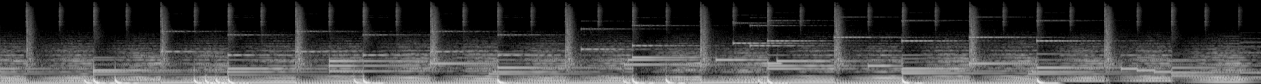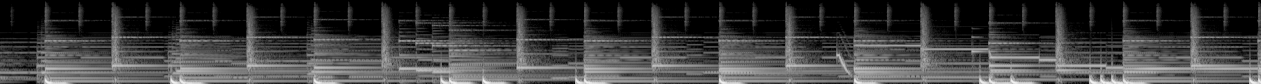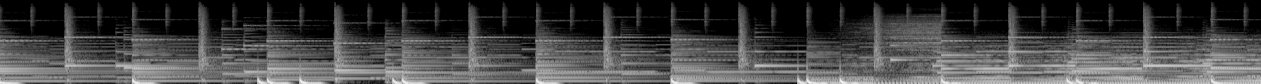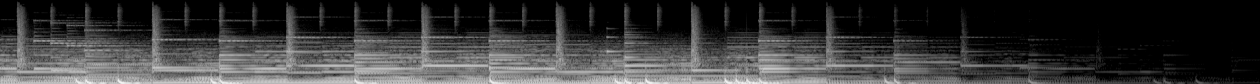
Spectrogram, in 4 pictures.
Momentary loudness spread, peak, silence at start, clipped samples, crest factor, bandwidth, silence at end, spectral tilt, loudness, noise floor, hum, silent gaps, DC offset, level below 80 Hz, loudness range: 12 LU; 0 dBFS; 0 s; under 0.1%; 14 dB; 17.5 kHz; 2.25 s; -6.5 dB/octave; -15 LUFS; -63 dBFS; none; none; under 0.1%; -16 dBFS; 5 LU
